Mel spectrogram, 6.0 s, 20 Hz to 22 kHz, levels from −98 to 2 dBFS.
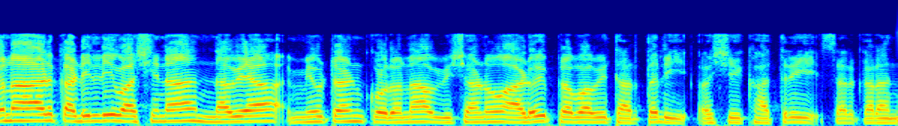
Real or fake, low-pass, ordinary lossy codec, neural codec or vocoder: fake; 7.2 kHz; none; codec, 16 kHz, 8 kbps, FunCodec, trained on Chinese and English, 25 frames a second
